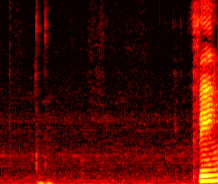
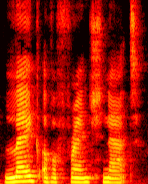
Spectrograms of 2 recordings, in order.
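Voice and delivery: plain reading voice

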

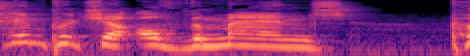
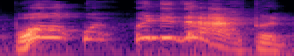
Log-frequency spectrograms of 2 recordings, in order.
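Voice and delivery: baffled surprise; 10 semitones higher than usual. Pretend. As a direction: play someone who has no memory of it. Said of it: "And you go".

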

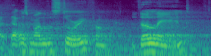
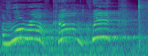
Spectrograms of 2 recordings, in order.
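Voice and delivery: much higher, louder call from the walls; urgent call; 6 dB louder, slower than usual. Acted. Princess Peach calling Aurora from the parapet, high urgent shout. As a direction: shout down for her to hurry.

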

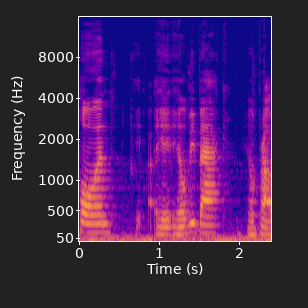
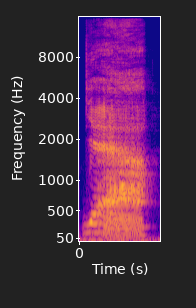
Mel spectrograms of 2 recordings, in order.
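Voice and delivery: cheer; 2 semitones higher, 8 dB louder than usual. Real, not acted. Cheering a kill.

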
